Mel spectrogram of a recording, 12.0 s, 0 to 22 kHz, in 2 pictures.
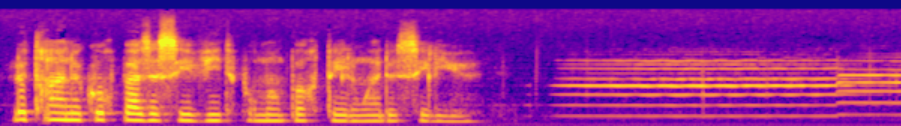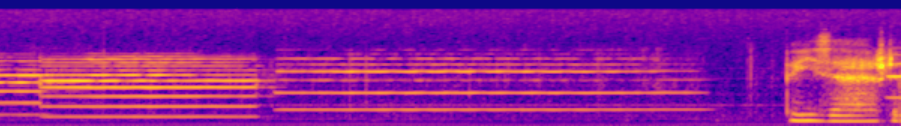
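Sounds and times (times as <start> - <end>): wind instrument playing long notes: 3.6 - 10.9, 11.5 - 12.0.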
